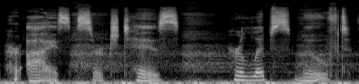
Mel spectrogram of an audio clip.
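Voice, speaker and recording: A woman narrating a dramatic audio story in a solemn, measured way with weighty pauses. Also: on the low side, steady tone, creaky, poor audio. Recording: narration under loud dramatic music. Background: loud music.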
